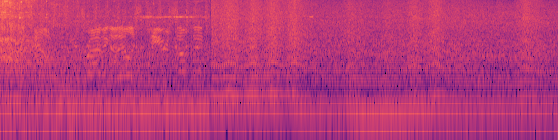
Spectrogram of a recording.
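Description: A sports car engine idles with a low rumble.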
